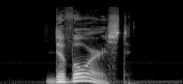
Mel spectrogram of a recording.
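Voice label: "divorced", English, male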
